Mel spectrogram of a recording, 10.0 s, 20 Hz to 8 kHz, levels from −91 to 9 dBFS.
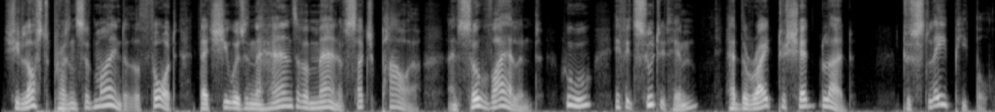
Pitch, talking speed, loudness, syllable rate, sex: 140 Hz, 225 wpm, -19 LUFS, 5.2 syllables/s, male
